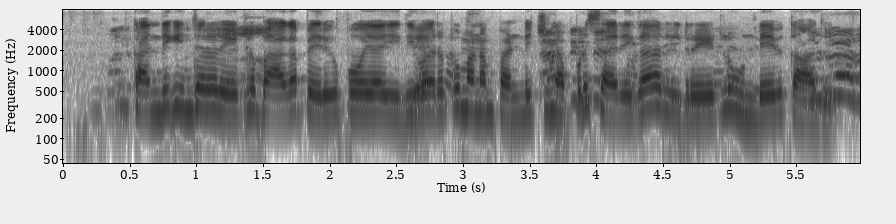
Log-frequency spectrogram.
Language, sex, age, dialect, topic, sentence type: Telugu, female, 18-24, Utterandhra, agriculture, statement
